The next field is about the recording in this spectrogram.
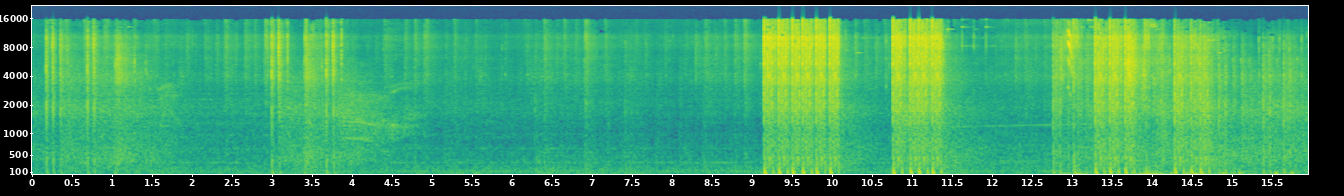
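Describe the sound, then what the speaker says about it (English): Automatic gunfire in the VR shooter Zero Caliber, loud rapid bursts of machine-gun fire arriving in several separate volleys, with quieter scattered shots and ambient battlefield noise between them. "Who's shooting at me?"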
